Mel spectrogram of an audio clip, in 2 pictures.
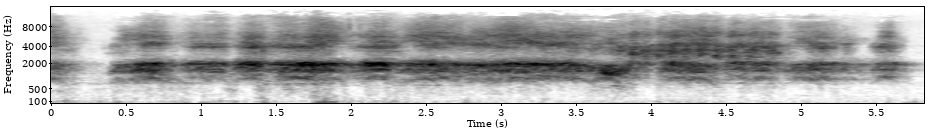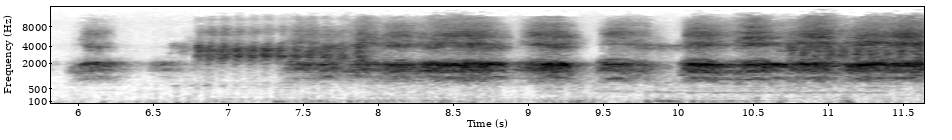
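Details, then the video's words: Noisy gathering of crows in Kerala on 9 December 2012: rapid, grating caws pile over each other at more than two per second, with a short quieter gap around the sixth second. "Crows making horrible sounds"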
